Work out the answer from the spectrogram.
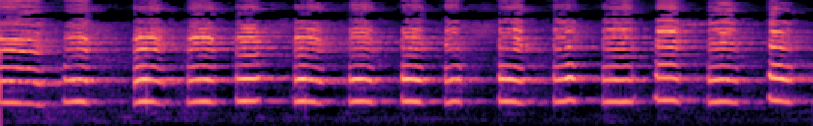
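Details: Pet cockatoo hanging out with grandma, giving a steady series of about thirteen loud, harsh, nasal honking squawks, roughly three each second, in a small indoor room.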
